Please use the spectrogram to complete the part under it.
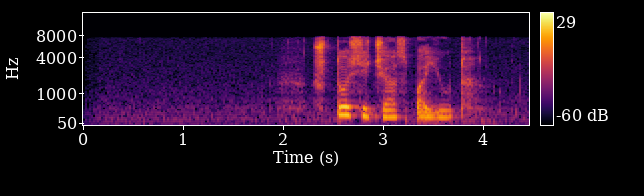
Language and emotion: Russian, neutral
